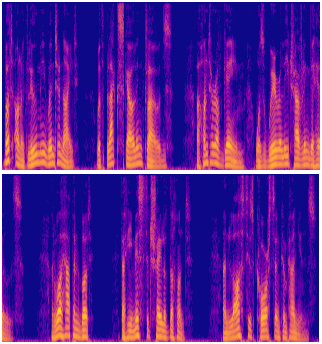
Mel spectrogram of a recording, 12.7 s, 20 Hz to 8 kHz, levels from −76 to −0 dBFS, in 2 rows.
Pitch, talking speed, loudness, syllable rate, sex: 110 Hz, 175 wpm, -19 LUFS, 5.1 syllables/s, male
